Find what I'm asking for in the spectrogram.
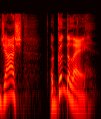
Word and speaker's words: Josh Ogundele: he is 6'10", Josh Ogundele. I believe that's how you pronounce it.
